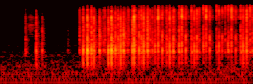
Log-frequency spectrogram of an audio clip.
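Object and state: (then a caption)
Plastic game console casing tapped with nails. Long nails tap the hollow back of a white plastic Zelda-edition Nintendo Switch OLED console held up in the air. A few soft, sparse taps give way to a rapid, uneven run of crisp, bright plastic clicks, each dying away almost instantly with a faint hollow tone.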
